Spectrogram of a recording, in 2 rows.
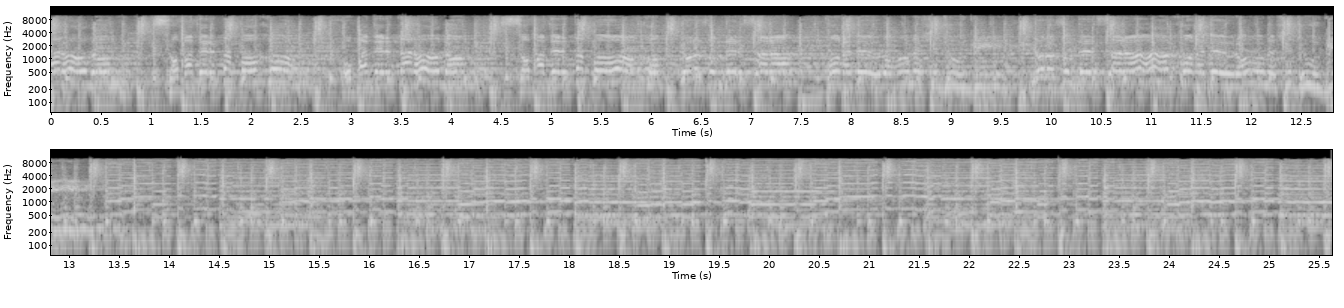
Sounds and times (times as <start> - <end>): Happy music: 0.0 - 25.6.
